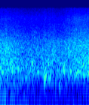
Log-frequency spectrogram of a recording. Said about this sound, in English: The simple beauty of it, the ruggedness, the sound of the sea, constant when you're in the village of Waterville.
